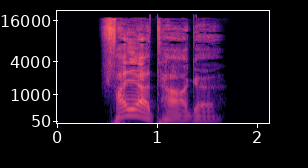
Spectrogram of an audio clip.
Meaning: nominative/accusative/genitive plural of Feiertag
- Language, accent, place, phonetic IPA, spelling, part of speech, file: German, Germany, Berlin, [ˈfaɪ̯ɐˌtaːɡə], Feiertage, noun, De-Feiertage.ogg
